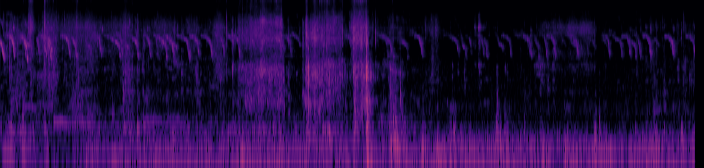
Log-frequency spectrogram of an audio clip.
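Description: Small cage birds chirping steadily, many short falling calls several a second. Rustling bursts and a sharp knock about seven seconds in as the cage and water dish are handled.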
